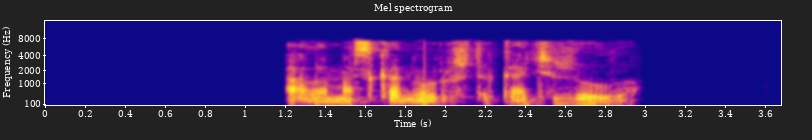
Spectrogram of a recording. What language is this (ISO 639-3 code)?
chm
